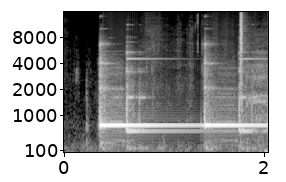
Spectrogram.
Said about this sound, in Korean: 아, 손님 왔네요. 네, 띵동, 띵동. 네, 지금 혹시 네 하고 나가시는 분들 계십니까? 딩동딩동 벨소리 효과음입니다.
